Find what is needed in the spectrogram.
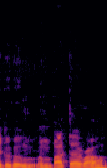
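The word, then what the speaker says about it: Gugu Mbatha-Raw: Oh yeah, Gugu Mbatha Raw.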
